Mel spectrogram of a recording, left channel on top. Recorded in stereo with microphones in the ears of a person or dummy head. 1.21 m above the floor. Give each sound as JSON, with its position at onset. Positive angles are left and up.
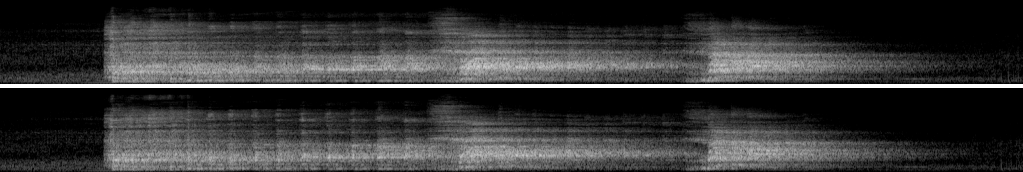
{"t": 1.0, "sound": "laughter", "side_deg": -10, "distance_m": 1.3}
